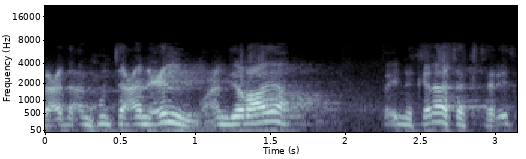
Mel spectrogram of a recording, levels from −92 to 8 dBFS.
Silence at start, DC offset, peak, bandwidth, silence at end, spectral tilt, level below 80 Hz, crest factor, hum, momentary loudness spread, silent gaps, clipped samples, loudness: 0 s; under 0.1%; -2 dBFS; 6.8 kHz; 0.05 s; -7.5 dB/octave; -44 dBFS; 16 dB; none; 15 LU; none; under 0.1%; -17 LUFS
